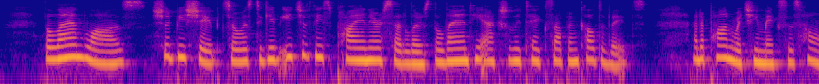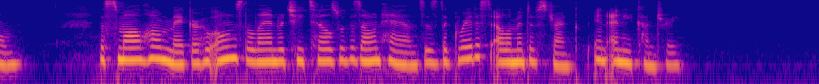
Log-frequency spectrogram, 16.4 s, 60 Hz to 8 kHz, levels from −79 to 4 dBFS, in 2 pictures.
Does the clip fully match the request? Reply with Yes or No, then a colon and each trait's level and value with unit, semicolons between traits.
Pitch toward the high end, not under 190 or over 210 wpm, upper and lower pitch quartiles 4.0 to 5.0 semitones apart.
No: high, 225 Hz; average, 195 wpm; average, 3.0 semitones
